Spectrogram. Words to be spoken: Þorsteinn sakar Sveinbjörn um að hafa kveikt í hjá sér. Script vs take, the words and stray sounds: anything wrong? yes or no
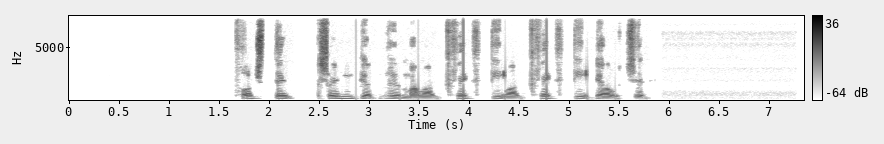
yes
